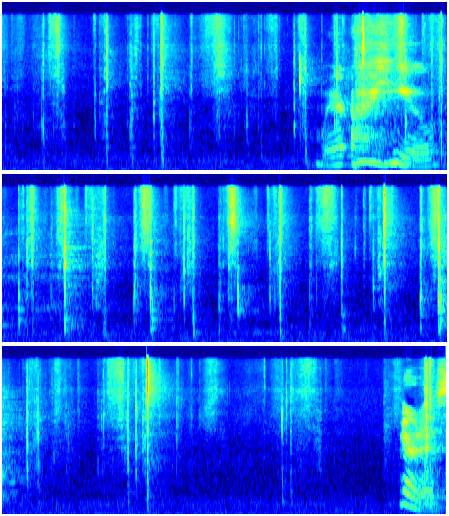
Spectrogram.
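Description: A tarot deck being leafed through by hand, cards slid off the stack one at a time in an irregular run of light, crisp card flicks, a few a second.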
